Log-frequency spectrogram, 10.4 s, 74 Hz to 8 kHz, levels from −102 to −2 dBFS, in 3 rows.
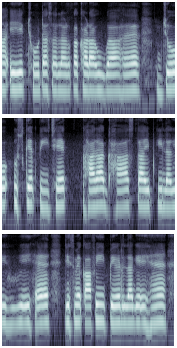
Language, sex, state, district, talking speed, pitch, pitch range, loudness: Hindi, female, Uttar Pradesh, Hamirpur, 125 wpm, 200 Hz, 195-210 Hz, -17 LUFS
